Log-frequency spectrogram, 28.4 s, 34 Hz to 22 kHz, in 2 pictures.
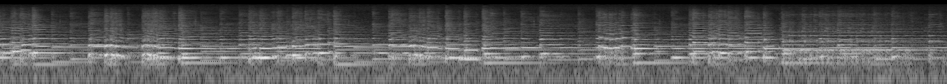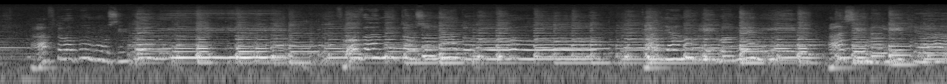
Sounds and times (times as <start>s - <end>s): Ukulele: 0.0s - 28.4s.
